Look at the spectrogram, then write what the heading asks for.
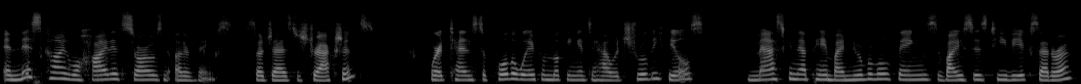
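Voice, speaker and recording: A woman talks through a solo motivational podcast with earnest emphasis, often repeating her points and speaking straight to the listener. Her voice sits at an ordinary middle pitch for a woman. The sound is close and dry, with no room echo. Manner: addresses the listener directly and answers imagined questions. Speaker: podcast host.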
